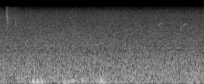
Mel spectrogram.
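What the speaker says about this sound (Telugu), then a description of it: "సో ఇది గాయ్స్ ఎత్తిపోతల వాటర్ ఫాల్స్." Ethipothala waterfall in a quiet natural setting, a dense broadband rush of falling water heard steadily and fairly loud, with no talk.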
